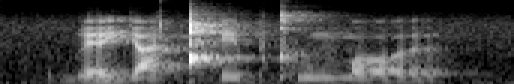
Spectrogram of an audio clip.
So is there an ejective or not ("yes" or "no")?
yes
